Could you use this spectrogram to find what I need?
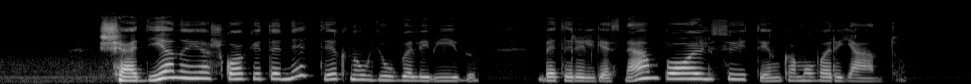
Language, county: Lithuanian, Kaunas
